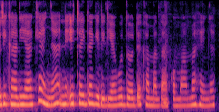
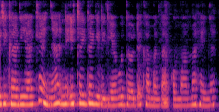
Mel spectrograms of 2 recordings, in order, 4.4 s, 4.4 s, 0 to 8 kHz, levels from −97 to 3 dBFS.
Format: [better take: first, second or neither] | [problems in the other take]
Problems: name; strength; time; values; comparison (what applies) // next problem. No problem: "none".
first | room echo; dies away in 0.2 s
